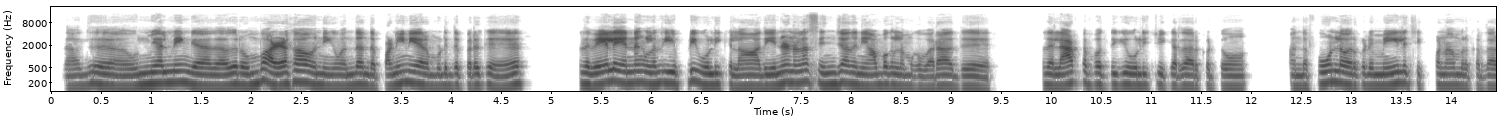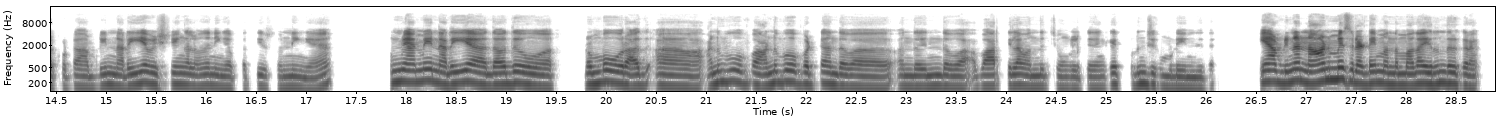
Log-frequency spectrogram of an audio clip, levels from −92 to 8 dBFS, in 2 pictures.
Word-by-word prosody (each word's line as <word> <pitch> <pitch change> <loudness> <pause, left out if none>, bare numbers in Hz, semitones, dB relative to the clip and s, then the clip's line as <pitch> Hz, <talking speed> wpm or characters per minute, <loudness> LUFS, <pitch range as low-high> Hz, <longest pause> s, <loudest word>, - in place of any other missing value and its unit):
அதாவது, 155 +4 -7 0.4
உண்மையாலுமேங்க, 190 +2 +1
அதாவது 160 +2 0
ரொம்ப 185 +6 -3
அழகா 185 +5 +6 0.2
நீங்க 160 -1 -2
வந்து 165 +2 -2
அந்த 160 -2 -2
பணி 165 +3 0
நேரம் 175 -4 +4
முடிந்த 165 +1 -5
பிறகு, 170 0 -3 0.9
அந்த 180 - -1
வேலை 205 +4 +11
எண்ணங்கள 195 -1 +1
வந்து 195 +1 0
எப்பிடி 205 +4 -1
ஒழிக்கலாம்? 170 -2 -2
அது 155 - -4
என்னென்னலாம் 200 +3 +1
செஞ்சா 180 +3 -1
அந்த 180 - -2
ஞாபகம் 165 +1 -1
நமக்கு 155 -2 -8
வராது? 155 -1 -2 0.7
அந்த 170 - -1
லேப்டாப்ப 180 0 +2
தூக்கி 175 +1 -5
ஒழிச்சு 170 0 -6
வைக்கிறதா 160 0 -4
இருக்கட்டும், 150 0 -8 0.5
அந்த 155 0 -6
ஃபோன்ல 195 +1 -2
வரக்கூடிய 165 -1 -5
மெயில் 185 +3 +2
ல - - -4
செக் 170 -2 -18
பண்ணாம 165 -1 -5
இருக்கிறதா 155 0 -9
இருக்கட்டும், 150 0 -9
அப்பிடின்னு 160 +3 -5
நிறைய 170 +5 +1
விஷயங்கள் 175 -1 -5
வந்து 165 +1 -5
நீங்க 150 -1 -6
பத்தி 160 - -14 0.2
சொன்னீங்க. 145 -2 -7 0.8
உண்மையாலுமே 215 +1 +5
நிறைய 190 +3 +2 0.2
அதாவது 180 +2 0
ஒ 170 - -1 0.5
ரொம்ப 190 +4 -1
ஒரு 185 -2 +1
அது 165 +1 -5
அ - - -1 0.5
அனுபவப்ப 200 0 -5
அனுபவப்பட்டு 190 -1 -4
அந்த 170 -2 -2
வா 155 -1 -2 0.4
அந்த 155 0 -5 0.2
இந்த 160 0 -4
வா 145 - -3 0.2
வார்த்தையெல்லாம் 160 +1 -2
வந்துச்சு. 150 +1 -8
உங்களுக்கு 140 0 -11
எனக்கே 145 +5 -6
புரிஞ்சிக்க 175 -2 -7
முடிஞ்சது. 140 -1 -7 0.5
ஏன் 215 - +11
அப்பிடின்னா, 210 +2 +5
நானுமே 240 +5 +7
சில 195 -3 +5
டைம் 195 0 +1
அந்தமாரி 175 0 -1
தான் 185 -1 +5
இருந்திருக்கிறேன். 180 -4 -2
175 Hz, 160 wpm, -23 LUFS, 160-190 Hz, 0.9 s, வேலை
